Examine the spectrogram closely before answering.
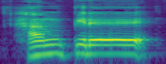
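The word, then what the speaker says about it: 反比例: 발음은 한필레 한필레 한필레죠.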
